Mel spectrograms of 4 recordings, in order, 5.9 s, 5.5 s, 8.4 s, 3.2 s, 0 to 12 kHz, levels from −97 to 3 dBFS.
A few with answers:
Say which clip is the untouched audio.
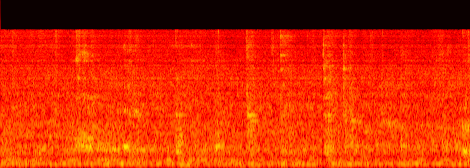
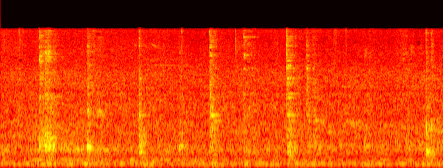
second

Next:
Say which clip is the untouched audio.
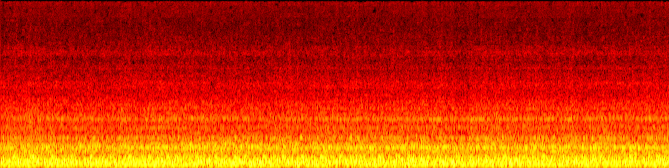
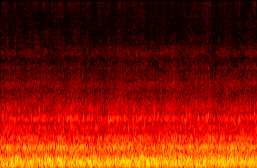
first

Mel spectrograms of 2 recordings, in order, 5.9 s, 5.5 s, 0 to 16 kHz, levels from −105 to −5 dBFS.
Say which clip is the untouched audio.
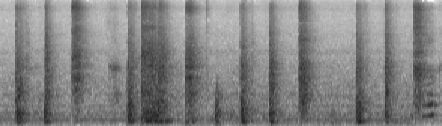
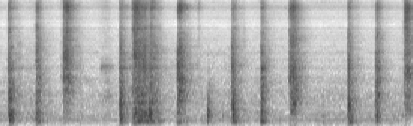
first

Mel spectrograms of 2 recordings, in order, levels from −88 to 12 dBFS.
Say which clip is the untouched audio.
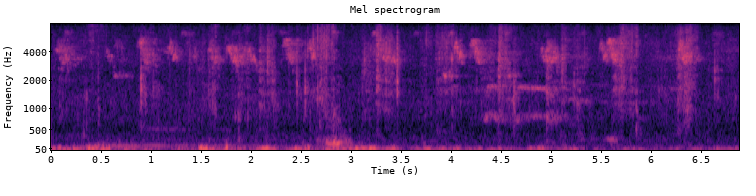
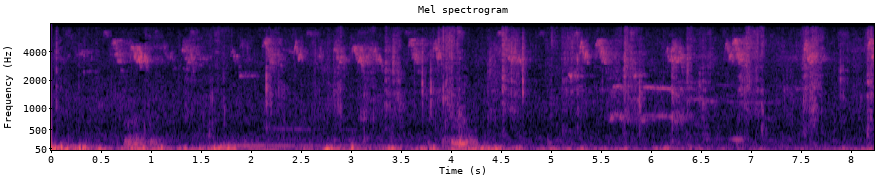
second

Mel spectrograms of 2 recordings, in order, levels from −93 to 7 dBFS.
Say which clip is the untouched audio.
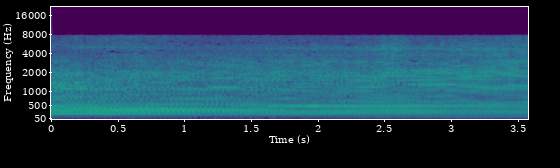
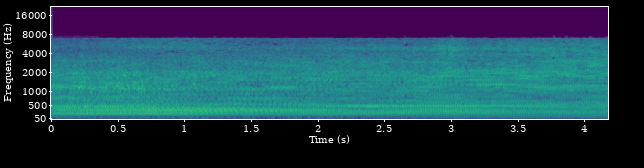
first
